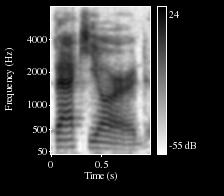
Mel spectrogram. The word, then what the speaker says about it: backyard: the backyard yeah yeah so we want to stress the um behind the backyard so we're going to stress more of yard than back so instead of saying behind the backyard okay um less of a stress here so how are you saying this behind the backyard so you were pushing a little bit too much on yards so behind the backyard um yeah so so I would I would elongate back just a little bit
